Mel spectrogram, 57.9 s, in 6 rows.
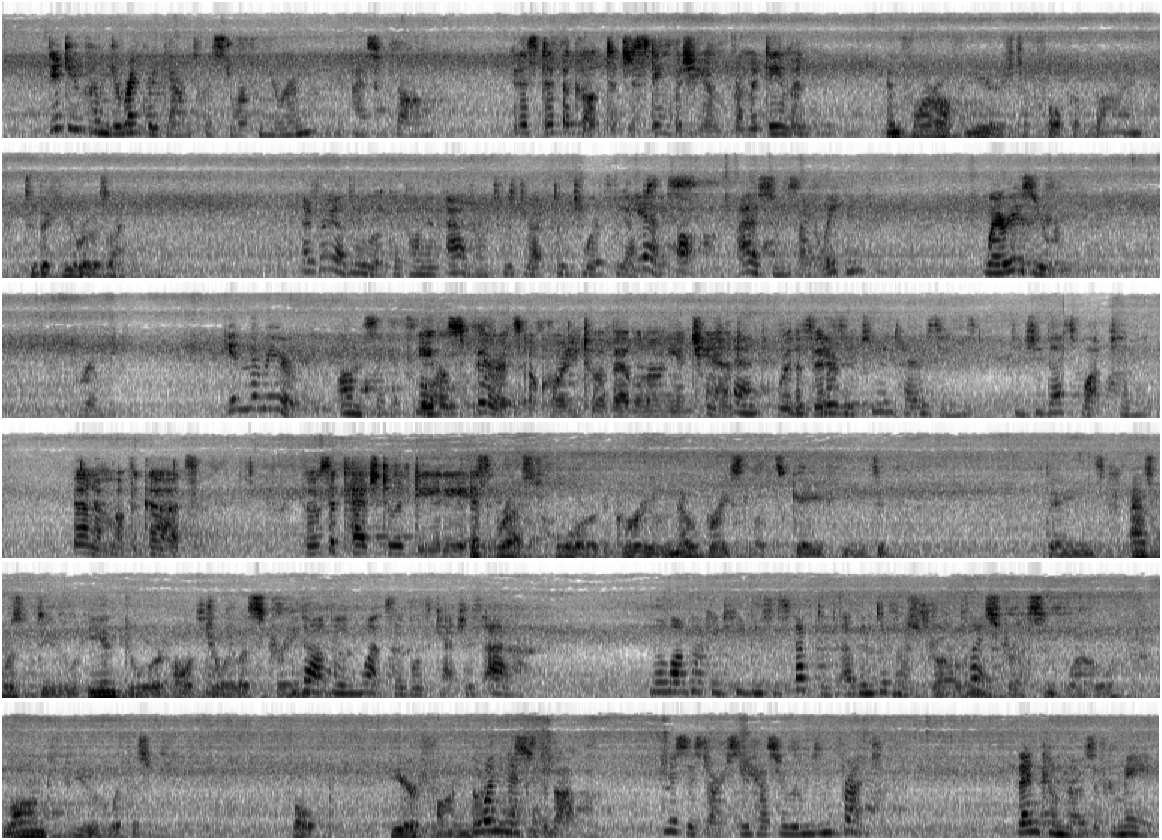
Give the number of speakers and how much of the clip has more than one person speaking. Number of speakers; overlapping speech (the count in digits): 4, about 9%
